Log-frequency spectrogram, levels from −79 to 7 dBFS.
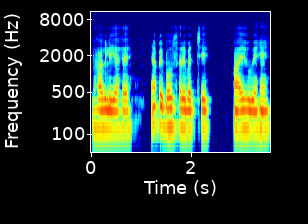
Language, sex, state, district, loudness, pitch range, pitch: Hindi, male, Bihar, Jamui, -15 LUFS, 120-125 Hz, 125 Hz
